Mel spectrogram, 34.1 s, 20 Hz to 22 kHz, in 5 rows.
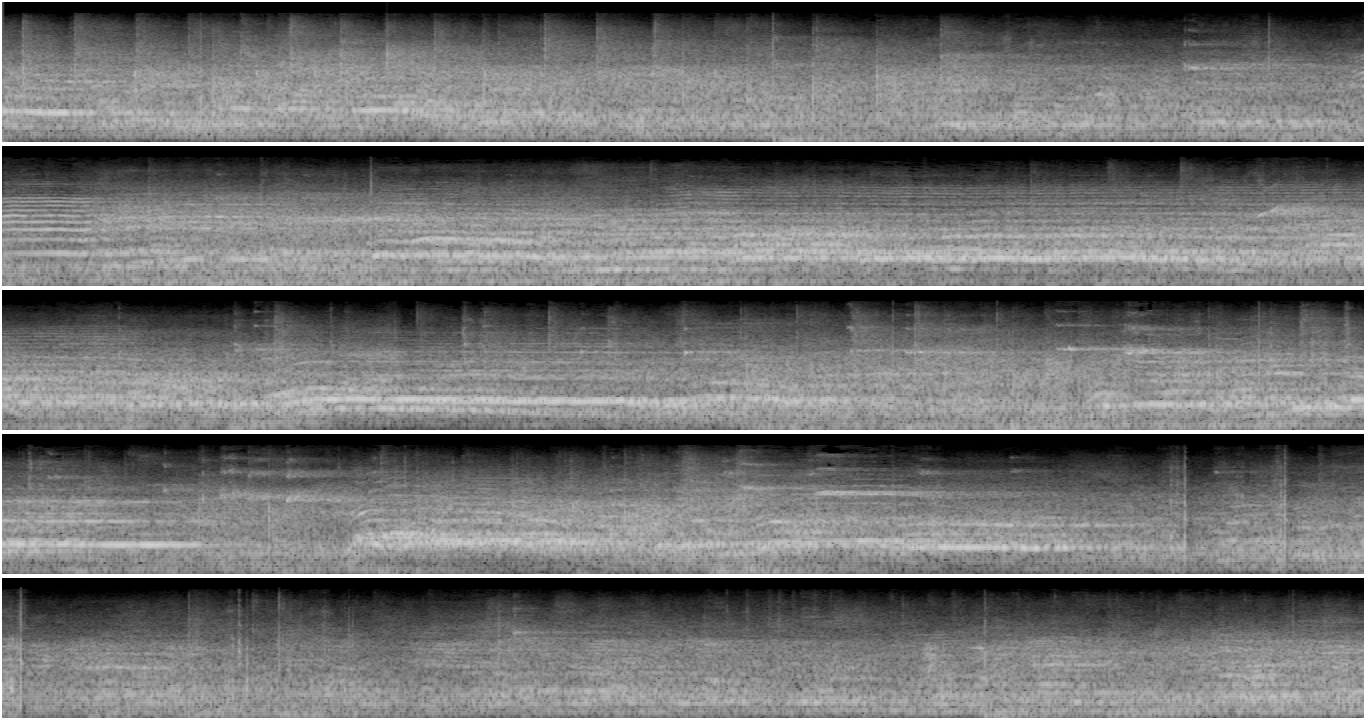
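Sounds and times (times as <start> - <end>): people shouting: 6.7 - 18.2.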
